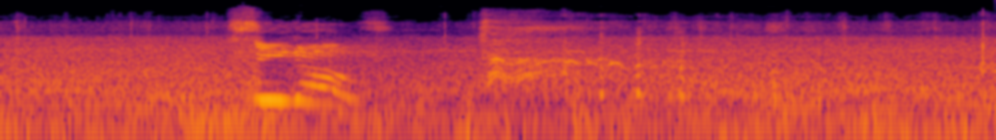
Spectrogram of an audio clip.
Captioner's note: laughing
